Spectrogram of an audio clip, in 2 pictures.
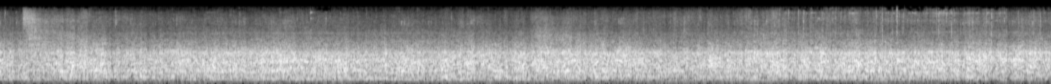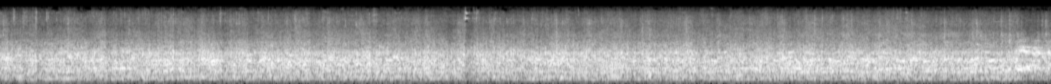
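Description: Steady din of diesel locomotives and passenger trains standing under a covered station trainshed, with faint steady hums running through it.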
